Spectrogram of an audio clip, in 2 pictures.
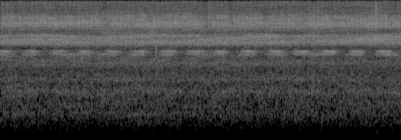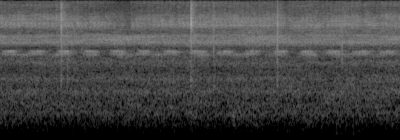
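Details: Continuous singing of insects by a bonfire, a bright high-pitched hum joined by a fast rhythmic pulsing trill, steady in volume, with occasional sharp snaps of burning wood.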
